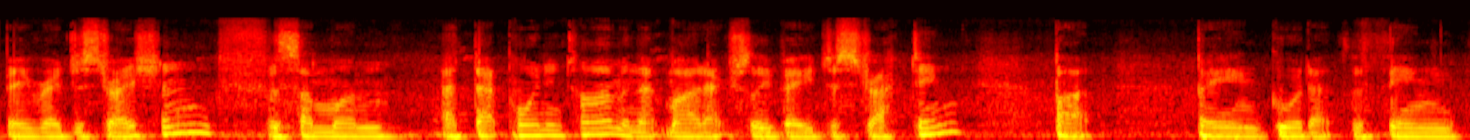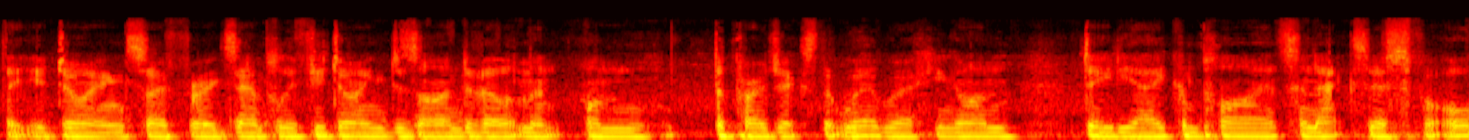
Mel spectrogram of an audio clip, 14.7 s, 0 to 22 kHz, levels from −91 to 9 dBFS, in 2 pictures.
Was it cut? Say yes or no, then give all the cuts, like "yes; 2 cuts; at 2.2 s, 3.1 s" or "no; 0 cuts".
no; 0 cuts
